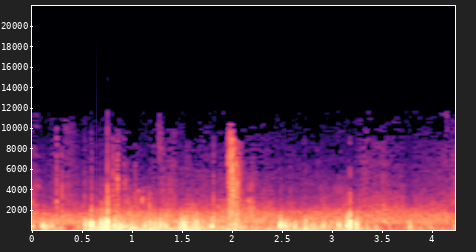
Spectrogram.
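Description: Footsteps crunching on gravel in irregular steps, mixed with wind noise on the microphone.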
